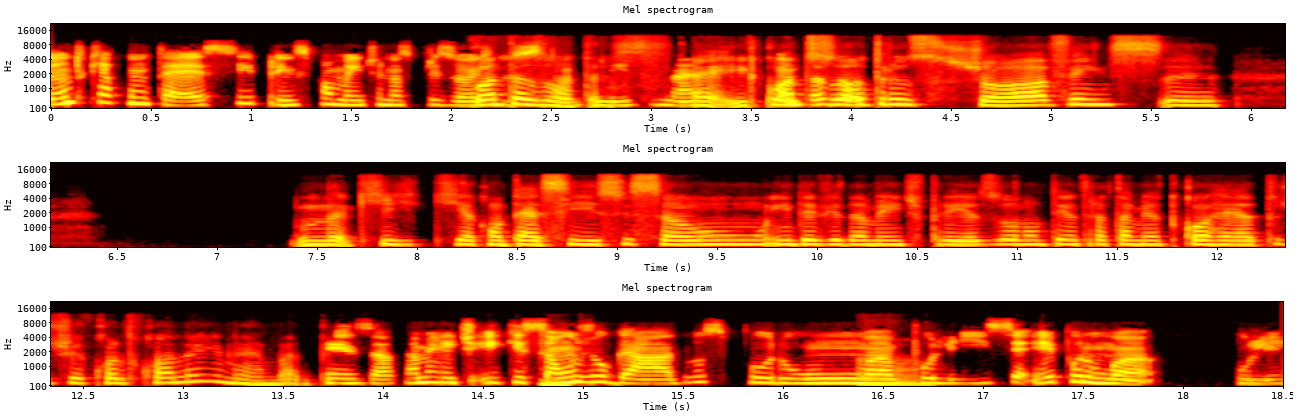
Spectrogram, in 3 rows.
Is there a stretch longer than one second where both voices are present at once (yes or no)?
yes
